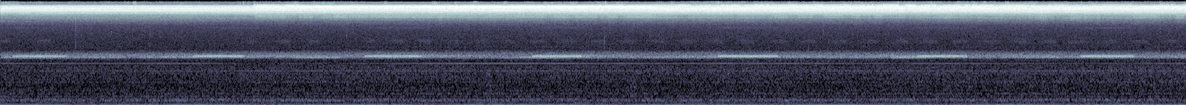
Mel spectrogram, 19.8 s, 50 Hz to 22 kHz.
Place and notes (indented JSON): {
  "title": "Sveti Ivan Dol, Buzet, Chorwacja - evening near brewary",
  "date": "2021-09-07 22:00:00",
  "description": "evening ambience on a porch of a small house located near a brewery. the constant high pitched sound is sound of the brewery complex. (roland r-07)",
  "latitude": "45.40",
  "longitude": "13.97",
  "altitude": "45",
  "timezone": "Europe/Zagreb"
}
